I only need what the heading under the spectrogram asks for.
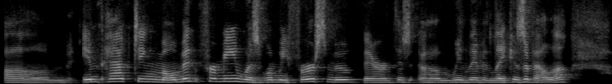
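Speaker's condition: Cleft lip and palate; surgeries from birth to age 5 including ears

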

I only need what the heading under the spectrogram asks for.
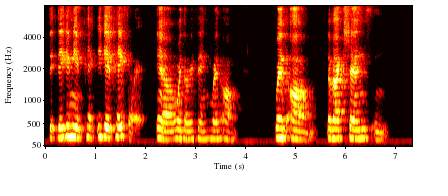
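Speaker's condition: Down syndrome

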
